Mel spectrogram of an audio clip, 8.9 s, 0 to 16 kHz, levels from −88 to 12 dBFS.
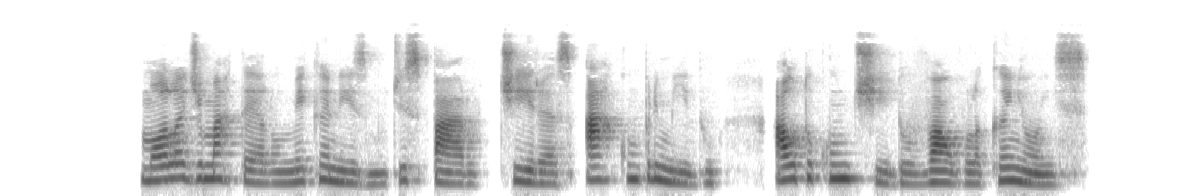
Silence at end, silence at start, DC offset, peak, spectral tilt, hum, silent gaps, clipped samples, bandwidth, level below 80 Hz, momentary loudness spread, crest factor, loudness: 0.8 s; 1.05 s; under 0.1%; -2 dBFS; -4 dB/octave; none; none; under 0.1%; 9.4 kHz; -78 dBFS; 13 LU; 24 dB; -26 LUFS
